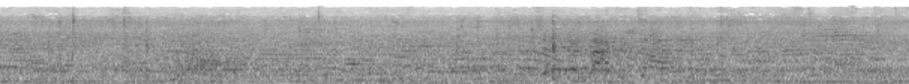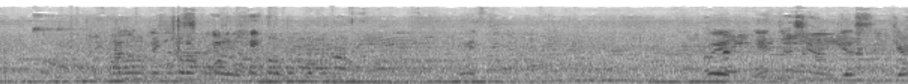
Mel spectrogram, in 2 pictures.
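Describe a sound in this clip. Young children call out in high voices.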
